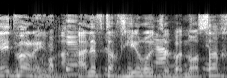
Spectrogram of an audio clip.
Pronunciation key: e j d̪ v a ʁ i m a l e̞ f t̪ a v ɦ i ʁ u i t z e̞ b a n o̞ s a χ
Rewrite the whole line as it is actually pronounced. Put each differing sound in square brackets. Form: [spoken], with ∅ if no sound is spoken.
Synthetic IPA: e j d̪ v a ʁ i m a l e̞ f t̪ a v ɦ i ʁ u [e] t z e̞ b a n o̞ s a χ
